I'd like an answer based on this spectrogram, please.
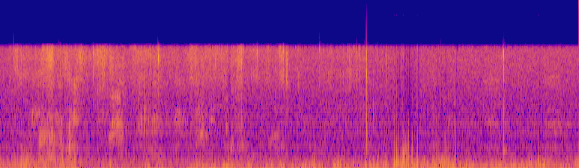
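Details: Two pet dogs, Dallas the American Bully and Sadie the Boxer, play tug with a rope; a steady deep rumbling growl-like noise fills the stretch, broken by short snappy bursts and occasional human speech.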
